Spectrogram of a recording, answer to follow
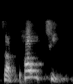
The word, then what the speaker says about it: Sapote: No, I saw that it's long O and long E.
